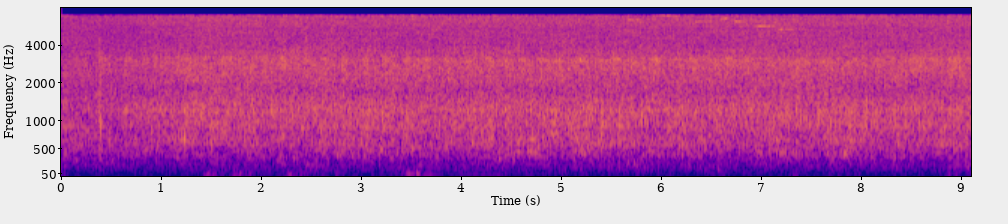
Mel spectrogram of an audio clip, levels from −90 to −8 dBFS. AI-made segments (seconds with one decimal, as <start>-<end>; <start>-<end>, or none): 3.2-4.9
